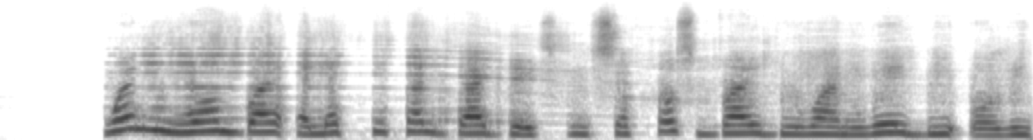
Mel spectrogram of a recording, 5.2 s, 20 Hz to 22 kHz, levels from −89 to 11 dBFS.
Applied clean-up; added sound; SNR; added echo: neural mask model RNNoise.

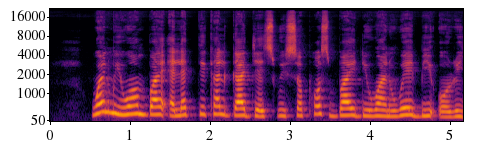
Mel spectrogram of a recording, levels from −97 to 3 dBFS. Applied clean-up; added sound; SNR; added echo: none; none; none; none.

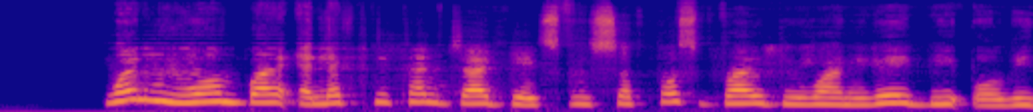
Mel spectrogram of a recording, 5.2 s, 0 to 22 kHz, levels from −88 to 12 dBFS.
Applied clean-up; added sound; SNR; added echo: neural mask model DeepFilterNet 3.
